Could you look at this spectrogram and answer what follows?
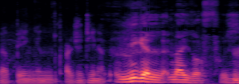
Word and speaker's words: Najdorf: English speakers say Najdorf. Is this the way to pronounce Najdorf in Spanish?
